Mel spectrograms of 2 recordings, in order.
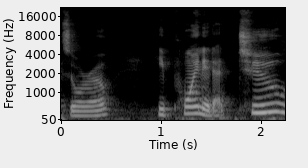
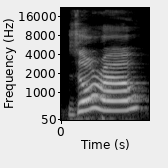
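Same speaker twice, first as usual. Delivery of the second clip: loud call across the hall, higher; 10 semitones higher, 12 dB louder than usual. A narrator's reading. Leonardo calls across the hall to Zorro, loud call. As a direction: call the apprentice's name across the room. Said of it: "called Leonardo".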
